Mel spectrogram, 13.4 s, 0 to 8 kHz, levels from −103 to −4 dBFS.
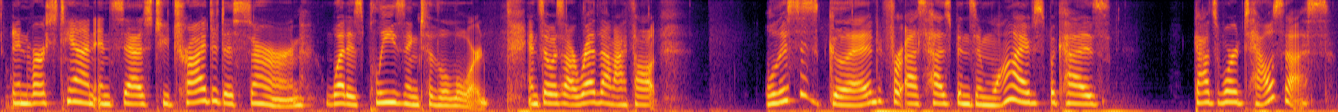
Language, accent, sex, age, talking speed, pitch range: English, American, female, 20-39, 165 wpm, 210-255 Hz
